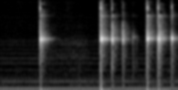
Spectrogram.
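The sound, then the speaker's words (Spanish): Wooden claves struck by a child give bright, sharp, ringing clicks: one single strike, a pause, then a quick irregular run of about seven more taps, one of them faint. “yo creo que esas son unas claves”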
